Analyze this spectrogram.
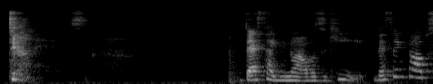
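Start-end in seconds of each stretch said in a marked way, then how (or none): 0.1-0.9 whispered self-insult; whispered dumbass. Real, not acted. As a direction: hiss it at yourself under breath. Self-insult after the yell.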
